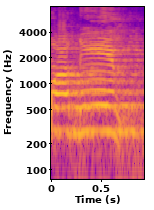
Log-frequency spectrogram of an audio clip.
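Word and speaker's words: عقيم: کے دیکھیں، وَكَيْفَ نَنطِقُ عَقِيم، عقیم کا میم پڑھ کر کے دیکھیں۔ میم کا تلفظ کیا ہے؟ میم، منہ بند ہو جاتا ہے، دونوں ہونٹ بند ہو جاتے ہیں۔ حضرات کیا مطلب ہے؟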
